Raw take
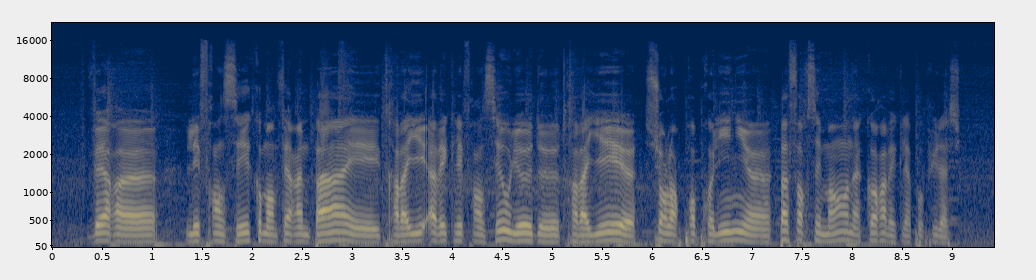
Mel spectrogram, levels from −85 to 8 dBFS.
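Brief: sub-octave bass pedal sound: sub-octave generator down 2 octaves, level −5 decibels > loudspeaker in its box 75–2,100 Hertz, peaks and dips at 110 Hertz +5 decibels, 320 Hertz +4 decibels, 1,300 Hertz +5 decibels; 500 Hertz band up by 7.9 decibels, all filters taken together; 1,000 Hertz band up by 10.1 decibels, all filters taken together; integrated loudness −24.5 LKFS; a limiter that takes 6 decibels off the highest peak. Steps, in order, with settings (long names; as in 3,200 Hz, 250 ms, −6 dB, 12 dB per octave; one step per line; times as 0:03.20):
parametric band 500 Hz +6.5 dB
parametric band 1,000 Hz +9 dB
brickwall limiter −9 dBFS
sub-octave generator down 2 octaves, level −5 dB
loudspeaker in its box 75–2,100 Hz, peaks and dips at 110 Hz +5 dB, 320 Hz +4 dB, 1,300 Hz +5 dB
level −3.5 dB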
